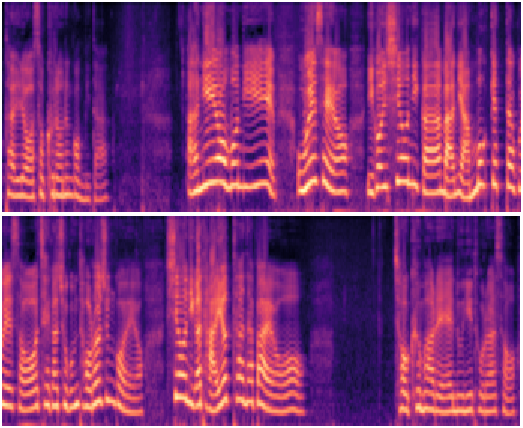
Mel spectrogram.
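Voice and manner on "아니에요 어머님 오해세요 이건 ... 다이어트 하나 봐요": put-on high, sweetly defensive young wife; flustered daughter-in-law, pitched high; daughter-in-law excusing herself. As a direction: talk your way out of it, innocently.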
